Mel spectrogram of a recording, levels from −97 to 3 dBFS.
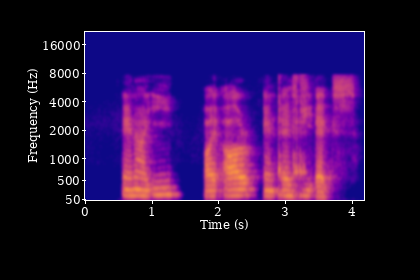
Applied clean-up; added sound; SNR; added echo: neural mask model Resemble Enhance denoiser.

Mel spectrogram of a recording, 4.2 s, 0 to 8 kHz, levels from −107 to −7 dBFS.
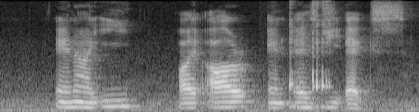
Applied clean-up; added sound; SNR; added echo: none; Fart; 7 dB; none.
